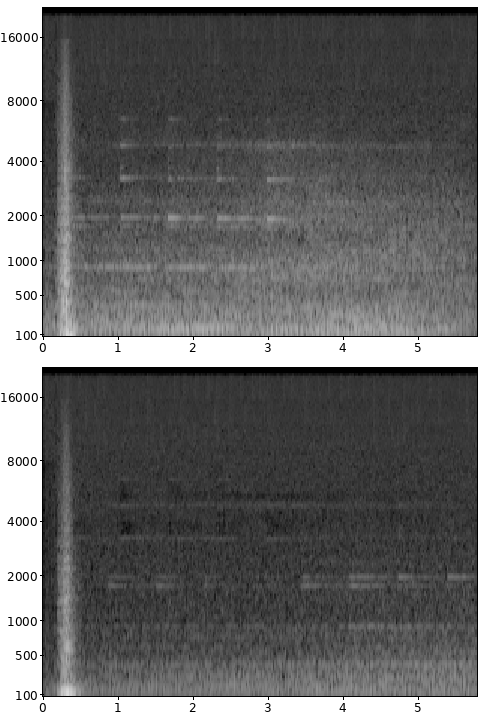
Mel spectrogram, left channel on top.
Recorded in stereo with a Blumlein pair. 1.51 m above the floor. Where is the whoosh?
55° left, 1.2 m.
